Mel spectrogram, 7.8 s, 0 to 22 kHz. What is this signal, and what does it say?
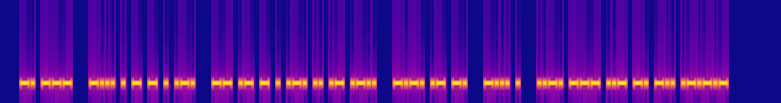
Morse code, heard as a keyed tone, about 42 wpm, 700 Hz. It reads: NO BETTER MATERIAL CAN BE FOUND.
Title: Sentences from Top 1000 Words - Review Part 5 - 45wpm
